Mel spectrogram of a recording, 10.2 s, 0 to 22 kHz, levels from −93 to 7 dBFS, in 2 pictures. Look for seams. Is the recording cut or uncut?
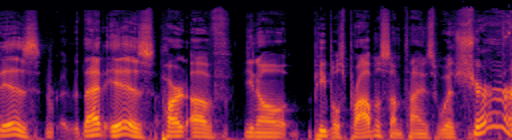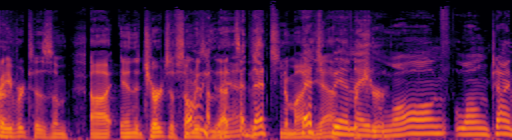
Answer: cut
